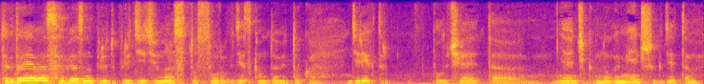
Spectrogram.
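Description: An actress playing a warm, determined director of a children's home in a radio drama, brisk and plain-spoken with hesitant pauses. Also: female voice, mid-range voice, little pitch movement, vocal fry, natural voice. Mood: friendly, frank. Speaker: orphanage director. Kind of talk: naturalistic radio drama acting. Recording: noisy old radio play recording.

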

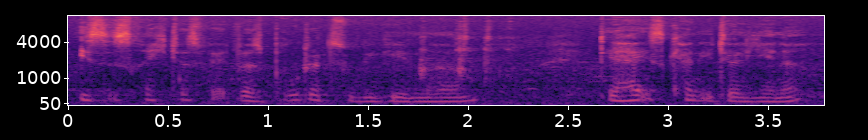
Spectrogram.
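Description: An actor playing a plump, deferential Venetian hotel porter in a radio drama, courteous and softly spoken. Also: male voice, on the high side, fast talker, slight background noise, lightly acted. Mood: polite, attentive.

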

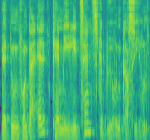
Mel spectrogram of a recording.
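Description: An actor playing a cool, mocking male blackmailer in a radio play, smooth and unhurried. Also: lowish voice, huge pitch swings, a little mellow, recorded from a distance. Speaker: blackmailing hacker visitor. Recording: voice set back from mic, music behind.

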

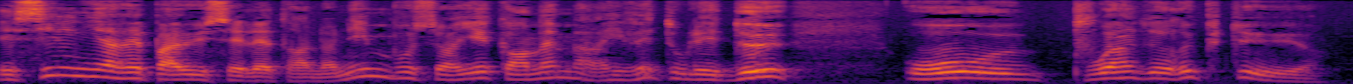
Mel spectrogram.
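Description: An actor playing a probing, insistent, ironic police commissioner in a 1960s French radio play. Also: male voice, a little high, very animated, a little slow, warm tone, husky, heavily acted. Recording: old 1960s radio recording.

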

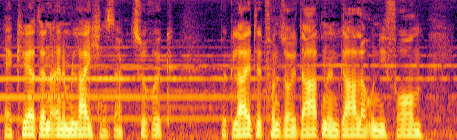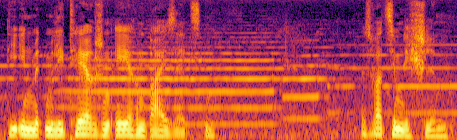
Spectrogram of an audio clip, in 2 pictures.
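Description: A man's voice: medium pitch, little pitch movement, moderate pace, music in the background, close to an everyday voice. A man playing a laconic small-town sheriff who tells his own story in an audio drama, with a dry, understated manner. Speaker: narrator and lead actor. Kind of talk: first-person audio drama narration with dialogue.

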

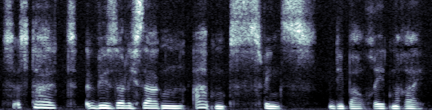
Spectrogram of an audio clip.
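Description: A woman reading experimental sound poetry in a radio play, rolling through the wordplay in a steady rhythm. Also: sits low, unhurried, breathy edge, no echo. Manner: rhythmic tongue-twister delivery.

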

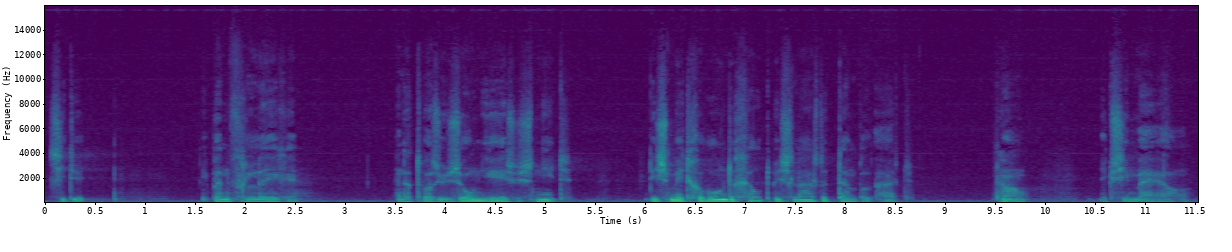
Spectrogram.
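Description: Timid young village priest, low hushed voice, slow hesitant delivery, humble prayer, TV drama. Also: male voice. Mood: earnest. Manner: hushed, hesitant, half-whispered. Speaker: actor in a television drama series. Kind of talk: intimate naturalistic TV drama monologue in prayer. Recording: long church reverb.

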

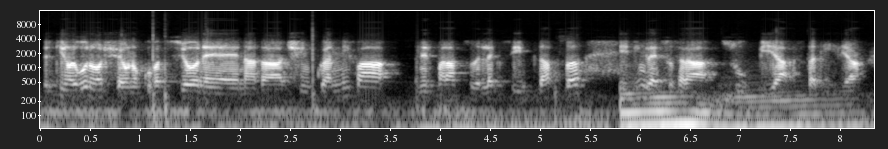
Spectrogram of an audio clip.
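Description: Low-voiced man, sharp on a dull phone line. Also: moderate pace. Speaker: event curator, phone-in guest. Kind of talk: spontaneous radio interview answers. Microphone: telephone. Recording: dull, band-limited telephone line.

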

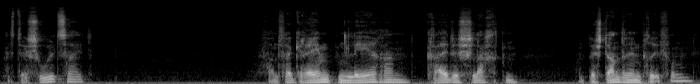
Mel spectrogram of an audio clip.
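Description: Low, husky, world-weary male lover. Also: darkish tone. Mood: wry, reflective. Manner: measured, ironic, articulate. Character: world-weary, evasive male lover, cynical yet tender. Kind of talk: literary German radio play acting, 1970s.

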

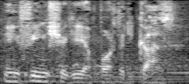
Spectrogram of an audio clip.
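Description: A man's voice: sits low, normal speed, music in the background, close to an everyday voice. An actor playing the anguished, proud, blind ghost of a male writer, lamenting and pleading theatrically in a radio drama. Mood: bewildered, indignant. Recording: noisy radio drama with ambient sound.

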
